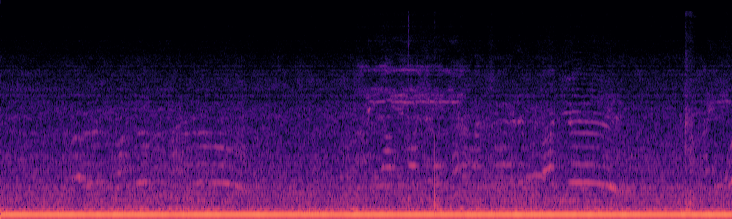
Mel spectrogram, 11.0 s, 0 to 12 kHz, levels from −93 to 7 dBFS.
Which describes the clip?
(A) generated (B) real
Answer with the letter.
A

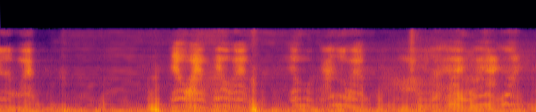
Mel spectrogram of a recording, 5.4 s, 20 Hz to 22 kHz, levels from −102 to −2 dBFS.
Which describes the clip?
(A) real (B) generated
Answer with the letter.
B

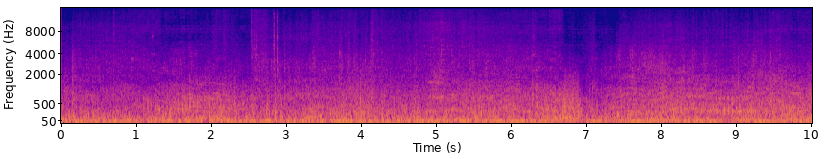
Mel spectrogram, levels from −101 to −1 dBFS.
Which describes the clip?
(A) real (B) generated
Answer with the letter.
A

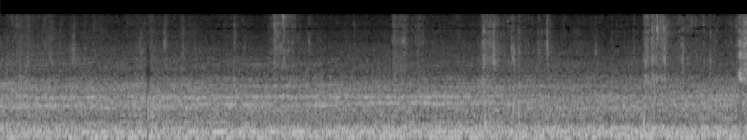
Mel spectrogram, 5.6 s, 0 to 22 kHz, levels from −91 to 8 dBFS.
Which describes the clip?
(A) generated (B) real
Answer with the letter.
B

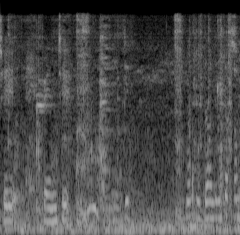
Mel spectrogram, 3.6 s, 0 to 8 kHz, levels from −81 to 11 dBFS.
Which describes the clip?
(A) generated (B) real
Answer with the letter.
A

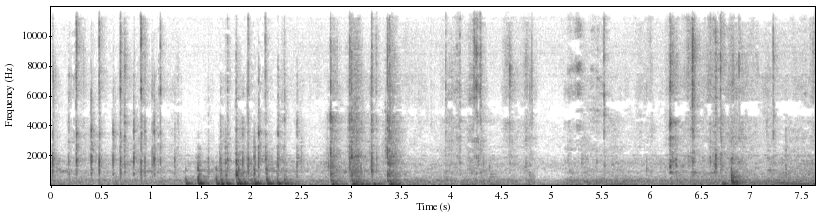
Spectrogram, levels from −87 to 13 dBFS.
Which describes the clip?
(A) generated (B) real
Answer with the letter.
A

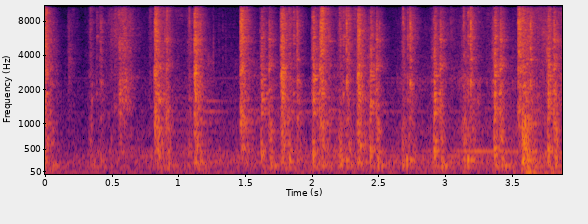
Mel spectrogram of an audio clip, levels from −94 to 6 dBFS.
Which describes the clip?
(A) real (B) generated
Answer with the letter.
A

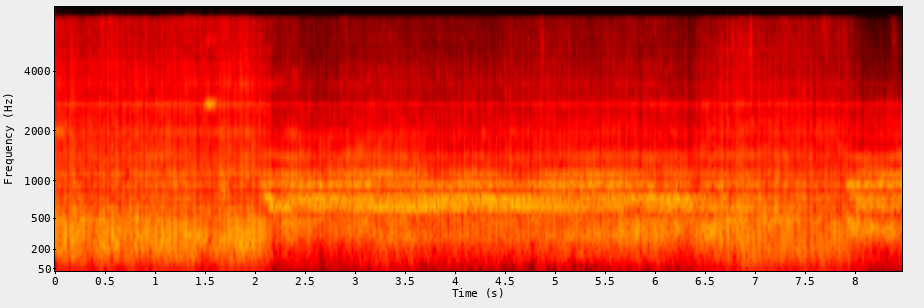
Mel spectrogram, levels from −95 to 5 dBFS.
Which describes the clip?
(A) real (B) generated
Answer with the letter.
B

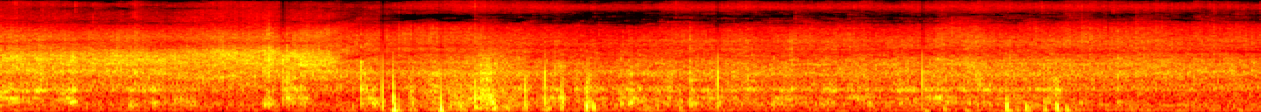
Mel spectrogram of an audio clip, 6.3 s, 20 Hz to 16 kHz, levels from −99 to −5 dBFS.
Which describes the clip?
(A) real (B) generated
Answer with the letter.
B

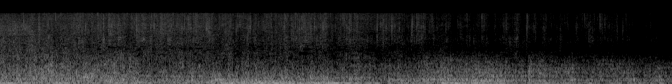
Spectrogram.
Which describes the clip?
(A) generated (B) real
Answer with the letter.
B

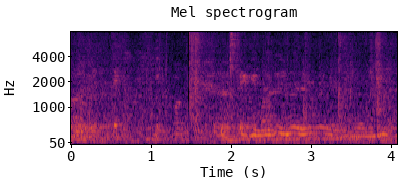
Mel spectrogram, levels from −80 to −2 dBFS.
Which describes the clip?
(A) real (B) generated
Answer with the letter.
A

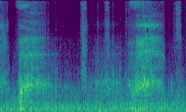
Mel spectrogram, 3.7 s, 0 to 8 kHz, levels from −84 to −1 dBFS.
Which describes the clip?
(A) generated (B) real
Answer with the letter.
A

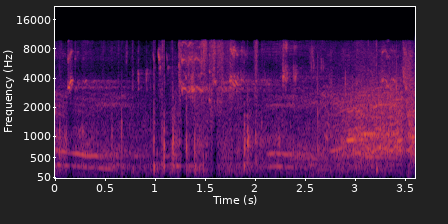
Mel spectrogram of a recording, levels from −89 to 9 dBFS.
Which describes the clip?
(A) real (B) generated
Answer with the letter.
A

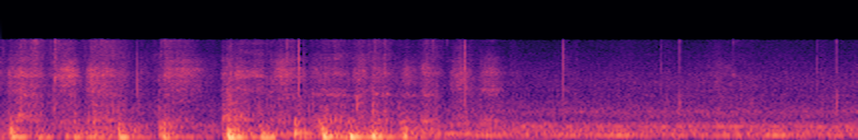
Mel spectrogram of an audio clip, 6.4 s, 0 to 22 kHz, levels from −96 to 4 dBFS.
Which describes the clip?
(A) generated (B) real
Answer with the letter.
A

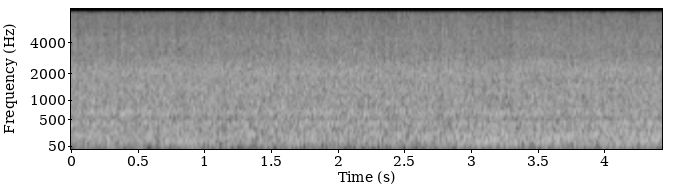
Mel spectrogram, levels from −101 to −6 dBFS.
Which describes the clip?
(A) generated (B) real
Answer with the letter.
B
